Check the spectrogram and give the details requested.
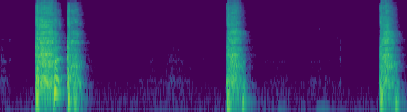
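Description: Four dry cough bursts in a quiet room, a quick pair then two single coughs; a sound-effect recording.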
